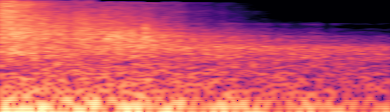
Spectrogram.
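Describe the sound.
Heavy gunfire booms as authorities open fire on a zombie-like figure: a dense, loud, low rumbling blast that runs steadily for about two seconds and thins slightly toward the end, with no separate shots standing out.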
